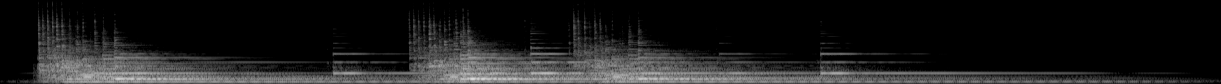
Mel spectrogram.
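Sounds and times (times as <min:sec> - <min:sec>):
guzheng: 0:00.4 - 0:11.6.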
